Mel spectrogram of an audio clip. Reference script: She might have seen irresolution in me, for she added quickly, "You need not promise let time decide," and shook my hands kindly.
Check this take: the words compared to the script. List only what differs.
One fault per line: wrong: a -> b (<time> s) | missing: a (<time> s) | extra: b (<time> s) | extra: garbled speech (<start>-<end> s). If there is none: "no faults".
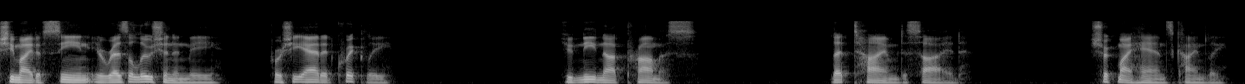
missing: and (9.6 s)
